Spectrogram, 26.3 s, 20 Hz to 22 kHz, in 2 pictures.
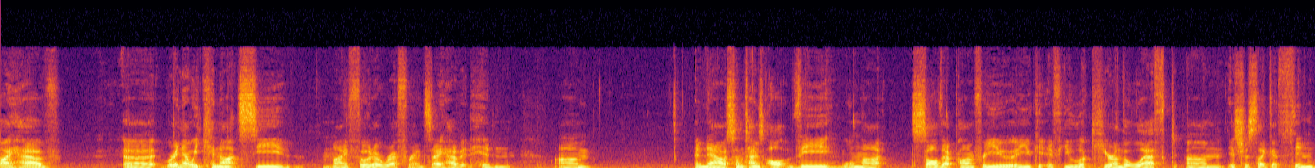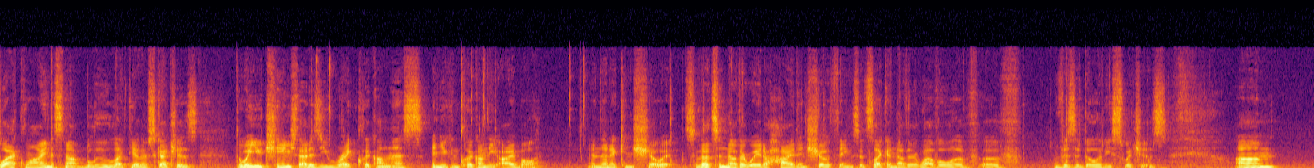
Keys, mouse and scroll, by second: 1.5 scroll down 1, 1.7 scroll, 5.7 scroll down 1, 7.3-7.8 scroll down 1, 16.2 right click, 17.8 click, 19.6 scroll up 1, 19.8 middle click, 21.0-21.6 scroll up 1, 23.7 middle click, 23.9 scroll.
